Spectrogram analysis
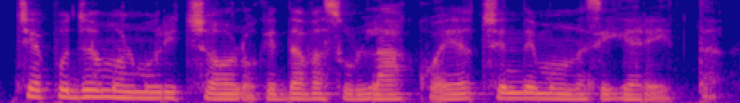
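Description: A woman narrating a novel for an audiobook in a calm, measured way, with soft whispered asides. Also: deep voice. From Italy. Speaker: audiobook reader.

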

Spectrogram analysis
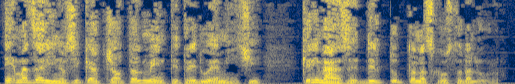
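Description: A man narrating a novel aloud in a measured, theatrical way, as an audiobook reading for radio. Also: mid-range voice, sing-song, creaky, husky, no room sound.

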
